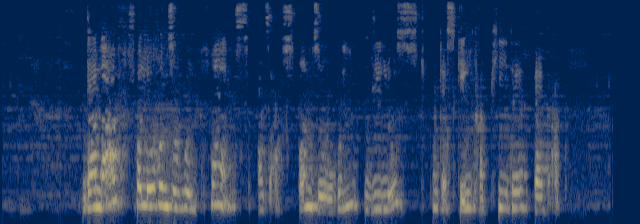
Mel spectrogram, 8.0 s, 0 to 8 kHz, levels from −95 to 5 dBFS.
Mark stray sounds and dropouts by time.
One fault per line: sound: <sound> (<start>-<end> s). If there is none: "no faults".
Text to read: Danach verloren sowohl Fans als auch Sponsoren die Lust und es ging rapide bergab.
no faults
